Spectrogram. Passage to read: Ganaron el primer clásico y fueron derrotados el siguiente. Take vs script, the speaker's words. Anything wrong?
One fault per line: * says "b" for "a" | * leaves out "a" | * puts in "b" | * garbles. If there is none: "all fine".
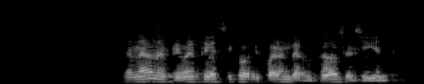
all fine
